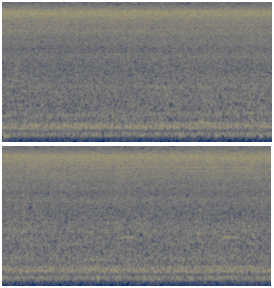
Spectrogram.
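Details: A loud, uninterrupted hum of fanning Japanese honey bees on a hot day, low droning wingbeats with a slight flutter beneath a bright, even hiss.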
